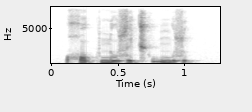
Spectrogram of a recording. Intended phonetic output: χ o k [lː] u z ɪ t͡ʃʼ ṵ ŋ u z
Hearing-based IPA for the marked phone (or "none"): n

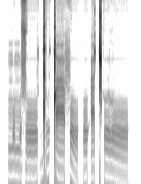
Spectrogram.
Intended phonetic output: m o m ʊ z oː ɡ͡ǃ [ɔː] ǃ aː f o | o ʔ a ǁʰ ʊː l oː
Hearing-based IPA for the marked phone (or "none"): ʊː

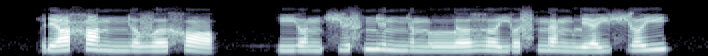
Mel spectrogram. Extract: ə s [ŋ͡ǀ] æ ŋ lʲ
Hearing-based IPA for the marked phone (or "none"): n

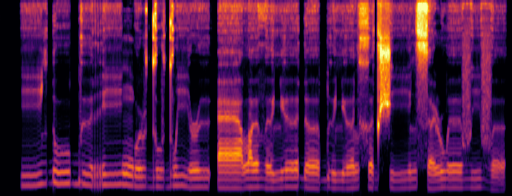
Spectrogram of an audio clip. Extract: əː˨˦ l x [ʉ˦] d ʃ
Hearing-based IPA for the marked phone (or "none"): ə˦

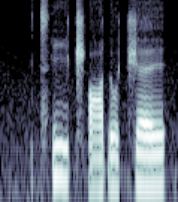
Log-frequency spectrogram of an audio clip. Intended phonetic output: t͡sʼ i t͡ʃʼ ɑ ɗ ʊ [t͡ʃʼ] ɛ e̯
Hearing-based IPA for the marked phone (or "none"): t͡ʃ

